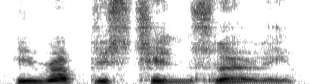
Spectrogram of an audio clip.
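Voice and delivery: ordinary delivery, nothing marked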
